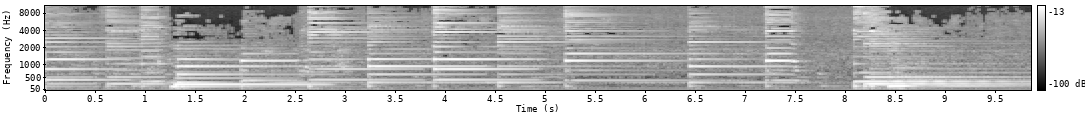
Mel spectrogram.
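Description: Acoustic guitar played fingerstyle: single plucked melody notes and chords, each ringing and fading, with a full chord struck about eight seconds in that is left to ring out.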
